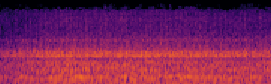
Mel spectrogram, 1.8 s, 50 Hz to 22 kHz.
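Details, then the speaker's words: 2012 Chevrolet Captiva 2.4 16v, warm, at slightly raised idle: smooth, steady hum with the usual injector chatter barely audible and no chain slap; normal engine. "ele faz um barulho meio que dizem é um castanharo uma coisa assim tá mas esse aqui faz muito pouco quase que não dá pra ouvir tá"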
